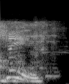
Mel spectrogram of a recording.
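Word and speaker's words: Xin: them fall under so sheen sheen x i n is short Sheen is Sheen right now for somebody who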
